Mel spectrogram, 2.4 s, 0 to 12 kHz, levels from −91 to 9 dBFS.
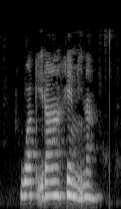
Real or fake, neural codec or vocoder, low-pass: real; none; 7.2 kHz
